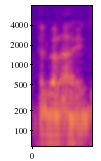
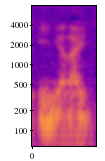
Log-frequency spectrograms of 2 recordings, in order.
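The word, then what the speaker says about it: Inverey: And so the village in Inverai was Inyarai, Mm. with the EI as in height.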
